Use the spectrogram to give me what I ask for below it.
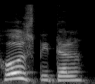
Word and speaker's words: hospital: avoy un niño a hospital esté en esta palabra la H no es muda tiene un sonido tiene un sonido de j y por eso es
